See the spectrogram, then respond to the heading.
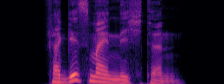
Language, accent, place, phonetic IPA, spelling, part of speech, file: German, Germany, Berlin, [fɛɐ̯ˈɡɪsmaɪ̯nnɪçtn̩], Vergissmeinnichten, noun, De-Vergissmeinnichten.ogg
- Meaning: dative plural of Vergissmeinnicht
